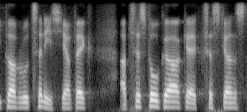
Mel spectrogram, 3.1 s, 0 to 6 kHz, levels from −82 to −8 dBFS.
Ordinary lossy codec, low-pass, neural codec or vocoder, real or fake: none; 5.4 kHz; codec, 24 kHz, 0.9 kbps, WavTokenizer, large speech release; fake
